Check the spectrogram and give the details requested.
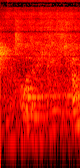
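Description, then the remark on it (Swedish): A shower runs steadily, a continuous hiss of spraying water with a bright, even texture and no pauses for the whole short stretch. “Och häromdagen så skulle jag, tänkte jag så här, ja, men barnen låg så, tänkte jag så här, men då duschar jag med honom.”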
